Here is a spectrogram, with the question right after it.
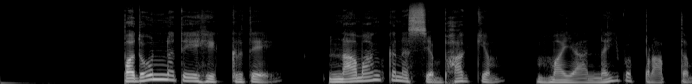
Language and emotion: Sanskrit, sad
